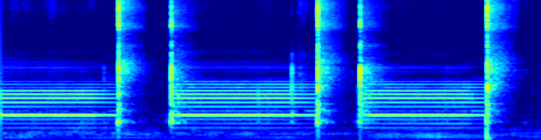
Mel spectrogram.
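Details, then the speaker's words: Miyako blender motor, switched on, only hums a steady buzzing "ngeng" and does not turn; stalled by a seized bearing, fixed by disassembling and freeing the bearing. "Jadi di sini intinya tidak bermutar. Hanya kita hidupkan saklar, dia hanya dengung ngeng gitu aja ya."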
